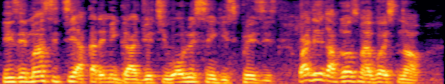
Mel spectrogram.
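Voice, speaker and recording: A man in a heated football debate, arguing and repeating himself as he builds his point; his voice is hoarse. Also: medium pitch, animated, fast talker, warm tone. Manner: argumentative, repeats words while building a point. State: hoarse, says he has lost his voice. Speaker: football pundit.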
